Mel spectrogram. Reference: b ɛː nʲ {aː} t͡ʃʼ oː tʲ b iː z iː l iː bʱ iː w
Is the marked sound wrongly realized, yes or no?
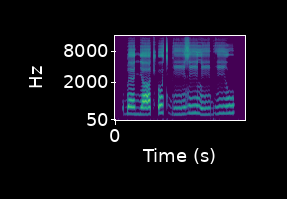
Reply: no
